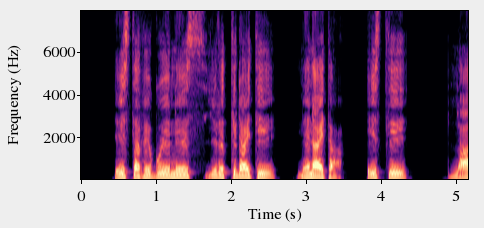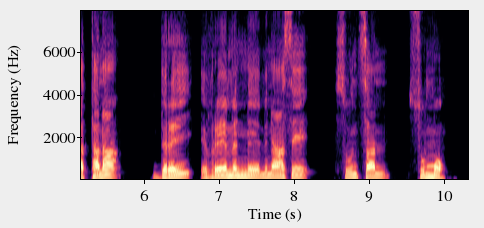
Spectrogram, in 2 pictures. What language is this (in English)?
Gamo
